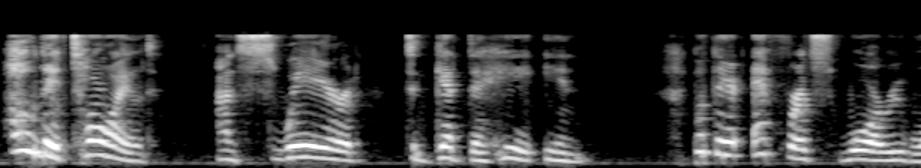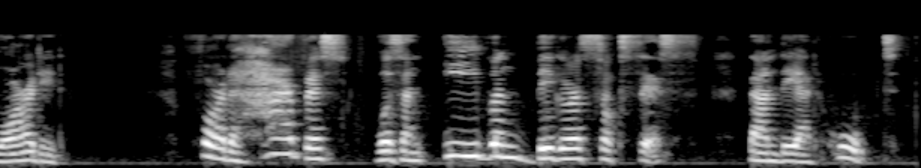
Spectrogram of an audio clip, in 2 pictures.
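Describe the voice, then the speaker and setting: A woman reading a story aloud in an expressive, deliberate and emphatic way. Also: medium pitch. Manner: emphatic, deliberate phrasing with dramatic swings. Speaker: audiobook reader. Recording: dull, lo-fi recording.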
